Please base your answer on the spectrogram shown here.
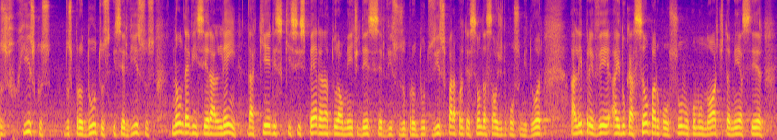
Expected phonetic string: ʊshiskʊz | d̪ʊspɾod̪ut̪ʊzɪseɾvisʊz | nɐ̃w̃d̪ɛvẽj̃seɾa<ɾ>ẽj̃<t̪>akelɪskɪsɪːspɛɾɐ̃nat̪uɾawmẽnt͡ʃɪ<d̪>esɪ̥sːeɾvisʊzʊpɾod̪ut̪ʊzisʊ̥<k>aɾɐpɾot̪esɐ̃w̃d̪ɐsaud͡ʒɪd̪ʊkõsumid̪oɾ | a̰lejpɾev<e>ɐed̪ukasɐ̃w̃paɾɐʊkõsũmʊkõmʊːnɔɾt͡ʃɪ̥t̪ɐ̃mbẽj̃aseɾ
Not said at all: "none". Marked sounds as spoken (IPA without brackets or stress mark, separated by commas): l, d̪, d̪, p, e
